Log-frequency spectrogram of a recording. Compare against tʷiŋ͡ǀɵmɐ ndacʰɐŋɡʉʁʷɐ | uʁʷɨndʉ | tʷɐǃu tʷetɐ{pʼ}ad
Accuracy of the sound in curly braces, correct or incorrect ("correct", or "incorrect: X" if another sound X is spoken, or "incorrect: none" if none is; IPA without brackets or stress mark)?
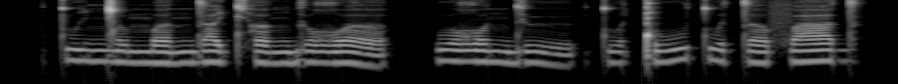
incorrect: f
